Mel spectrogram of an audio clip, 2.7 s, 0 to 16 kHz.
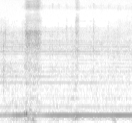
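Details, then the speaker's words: Supercharged Nissan VK56 V8 in a Nissan Gloria with Link ECU, fuel pump: steady low buzz with no spin-up, pump seems to buzz the stator without turning much; cause suspected, not confirmed. "It sounds like it's just buzzing the stator and not actually turning it very much at all."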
